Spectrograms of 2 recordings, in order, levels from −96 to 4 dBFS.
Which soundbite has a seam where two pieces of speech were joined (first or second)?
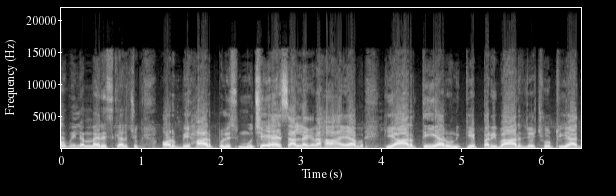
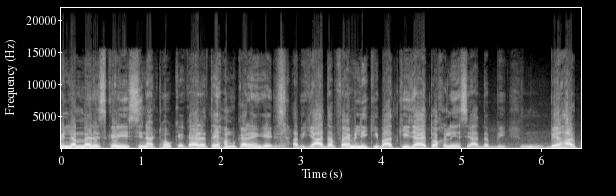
first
